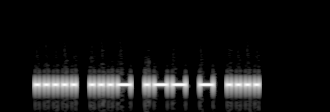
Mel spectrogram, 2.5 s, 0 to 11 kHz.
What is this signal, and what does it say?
Morse code, heard as a keyed tone, about 36 wpm, 700 Hz. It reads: 5VWTH
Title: Five Challenging Letter-Number Combinations 35wpm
